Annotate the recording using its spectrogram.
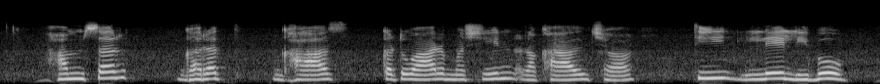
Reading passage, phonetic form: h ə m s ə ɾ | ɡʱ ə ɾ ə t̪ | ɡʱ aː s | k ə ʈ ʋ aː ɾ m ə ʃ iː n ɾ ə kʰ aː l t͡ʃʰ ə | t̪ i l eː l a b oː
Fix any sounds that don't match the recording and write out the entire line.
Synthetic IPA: h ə m s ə ɾ | ɡʱ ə ɾ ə t̪ | ɡʱ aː s | k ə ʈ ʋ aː ɾ m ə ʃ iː n ɾ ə kʰ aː l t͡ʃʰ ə | t̪ i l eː l i b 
